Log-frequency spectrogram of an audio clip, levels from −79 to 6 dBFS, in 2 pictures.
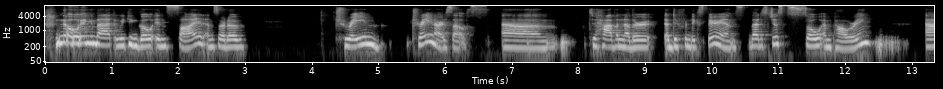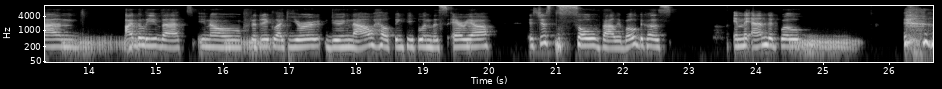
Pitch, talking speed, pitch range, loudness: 215 Hz, 110 wpm, 200-250 Hz, -16 LUFS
